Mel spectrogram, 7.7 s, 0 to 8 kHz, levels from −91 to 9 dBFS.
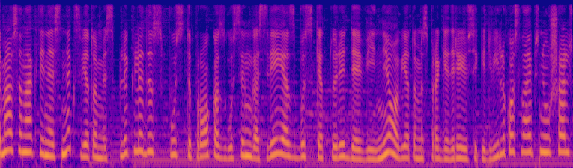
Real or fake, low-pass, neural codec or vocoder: real; 7.2 kHz; none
